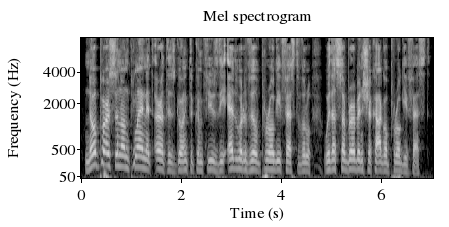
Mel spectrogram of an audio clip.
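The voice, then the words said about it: Put-on Polish accent. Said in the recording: “How was that for a Polish accent?”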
